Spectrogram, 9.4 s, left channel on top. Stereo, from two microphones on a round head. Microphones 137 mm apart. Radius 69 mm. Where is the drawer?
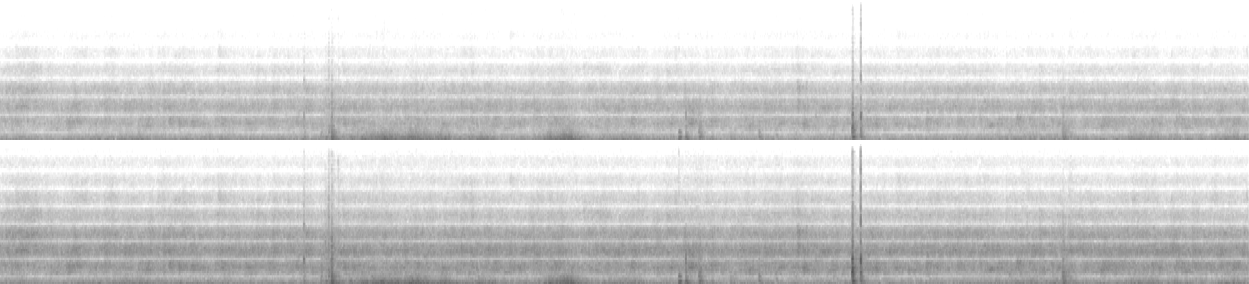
45° right (ahead or behind).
